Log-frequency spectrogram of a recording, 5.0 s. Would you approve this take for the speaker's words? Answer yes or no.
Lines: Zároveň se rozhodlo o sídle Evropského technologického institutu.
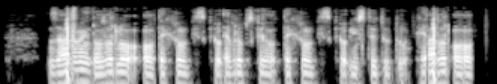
no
